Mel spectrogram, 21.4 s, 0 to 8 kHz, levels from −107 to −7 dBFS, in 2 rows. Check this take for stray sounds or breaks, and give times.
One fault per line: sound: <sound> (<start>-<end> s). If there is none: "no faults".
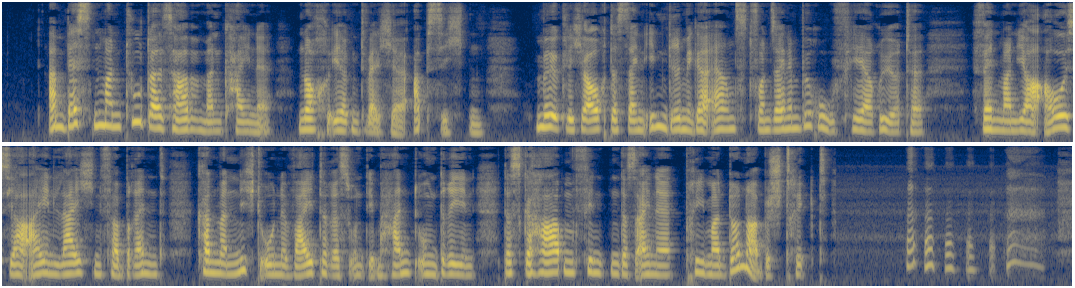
sound: laugh (19.7-21.2 s)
